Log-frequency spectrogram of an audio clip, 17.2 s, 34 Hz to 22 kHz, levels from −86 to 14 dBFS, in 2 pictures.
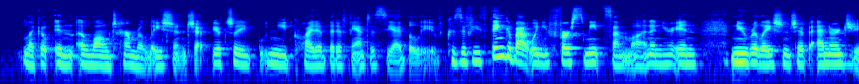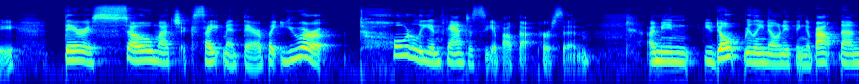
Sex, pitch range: female, 170-230 Hz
